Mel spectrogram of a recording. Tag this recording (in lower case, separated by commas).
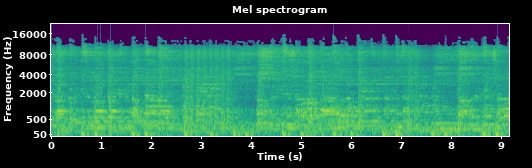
musical instrument, singing, music, drum kit, rock music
